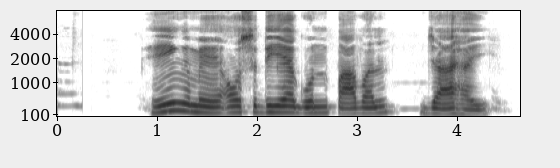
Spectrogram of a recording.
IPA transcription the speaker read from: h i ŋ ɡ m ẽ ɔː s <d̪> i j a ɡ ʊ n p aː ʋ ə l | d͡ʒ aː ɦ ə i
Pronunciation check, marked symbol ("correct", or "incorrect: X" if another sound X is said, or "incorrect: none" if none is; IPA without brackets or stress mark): correct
